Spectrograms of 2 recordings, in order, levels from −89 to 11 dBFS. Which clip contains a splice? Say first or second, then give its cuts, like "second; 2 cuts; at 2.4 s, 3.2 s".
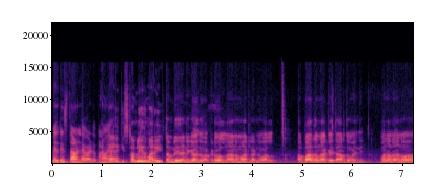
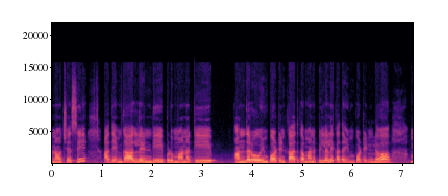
first; 3 cuts; at 1.0 s, 2.3 s, 6.3 s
